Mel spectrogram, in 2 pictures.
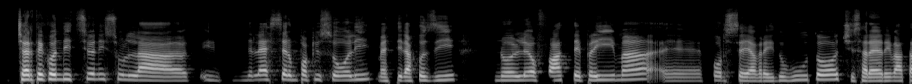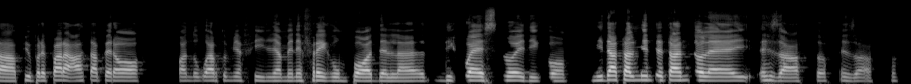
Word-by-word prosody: certe 225 +1 +6
condizioni 235 +1 +1
sulla 190 -6 0
in 195 -3 -17 0.2
nell'essere 220 +2 -1
un 205 - -11
po' 215 -1 -3
più 220 0 -10
soli, 210 +4 -4
mettila 175 +1 -1
così, 195 +3 -5 0.4
non 190 0 -2
le 195 0 -2
ho - - +3
fatte 195 0 0
prima, 215 +4 -1
ehm, 165 0 -12
forse 185 -2 -4
avrei 165 0 -2
dovuto, 210 +5 -2
ci 175 -7 -11
sarei 165 0 +2
arrivata 170 -1 +1
più 190 - -5
preparata, 185 0 +2
però 175 -2 +1 0.4
quando 175 0 -7
guardo 180 0 -2
mia 180 -1 -7
figlia 175 -1 -5
me 170 0 -5
ne 175 0 -3
frego 170 -1 0
un 165 -1 -8
po' 165 -1 +4
del 165 0 -1
di 180 0 -8
questo 185 0 +3
e 180 -2 +2
dico 165 -1 -5 0.2
mi 190 - -2
dà 205 0 +8
talmente 200 -1 +4
tanto 195 0 +5
lei 180 -1 +2
esatto, 170 -2 -2
esatto. 170 0 -11
185 Hz, 155 wpm, -23 LUFS, 170-200 Hz, 0.4 s, dà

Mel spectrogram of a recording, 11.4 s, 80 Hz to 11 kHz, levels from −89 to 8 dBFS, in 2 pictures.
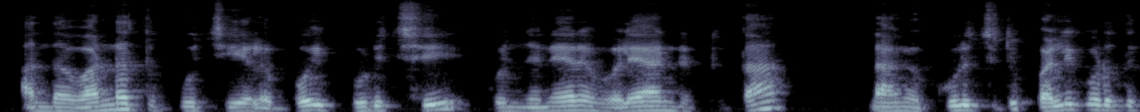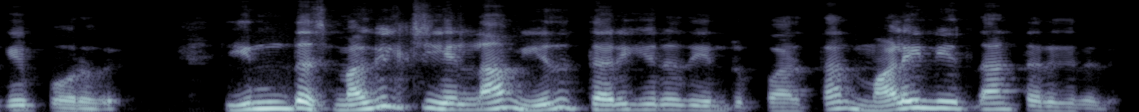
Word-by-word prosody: அந்த 115 +2 -7
வண்ணத்து 150 +8 -1
பூச்சிகள 120 -2 -6 0.2
போய் 150 - +2
புடிச்சு, 130 +4 -4 0.3
கொஞ்சம் 115 -1 -8
நேரம் 135 -2 -2
விளையாண்டுட்டு 130 -3 -3 0.2
தான் - - -2 0.5
நாங்க 120 -1 -4 0.2
குளிச்சுட்டு, 145 +4 -3
பள்ளிக்கூடத்துக்கே 145 -3 -1
போறது. 100 -4 -2 0.7
இந்த 190 +2 +8
ஸ் - - -21
மகிழ்ச்சியெல்லாம் 200 -3 +3
எது 215 +7 0 0.2
தருகிறது 155 -1 0
என்று 125 - -14
பார்த்தால், 170 +11 -3
மழைநீர் 200 +2 +5
தான் 175 0 -1
தருகிறது. 115 -7 -7
140 Hz, 120 wpm, -22 LUFS, 120-175 Hz, 0.7 s, இந்த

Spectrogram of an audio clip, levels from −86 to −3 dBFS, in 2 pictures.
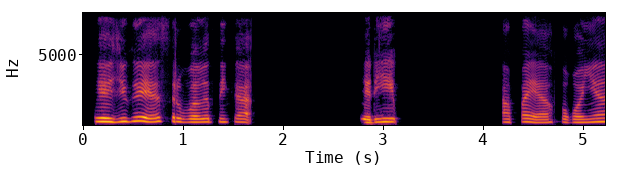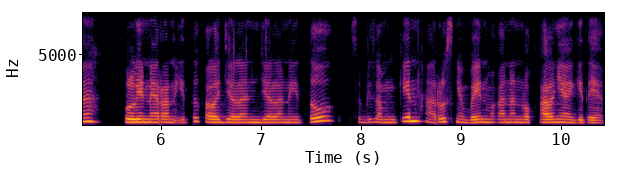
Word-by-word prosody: Iya 255 - +10
juga 260 +2 +2
ya, 240 - +2
seru 265 -3 -1
banget 220 +1 +1
nih 230 - -4
Kak. 220 -2 -3 1.1
Jadi 225 +4 +2 1.1
apa 220 +2 -6
ya, 200 -3 -1
pokoknya, 225 +5 -1 0.2
kulineran 215 -1 +4
itu 205 +7 -8
kalau 210 -2 +3
jalan-jalan 205 0 -2
itu, 270 - +2 0.2
sebisa 210 0 -11
mungkin 240 +9 +3
harus 235 +4 -3
nyobain 205 -2 -2
makanan 210 0 -5
lokalnya 205 0 -1
gitu 185 -2 -5
210 Hz, 130 wpm, -23 LUFS, 205-235 Hz, 1.1 s, Iya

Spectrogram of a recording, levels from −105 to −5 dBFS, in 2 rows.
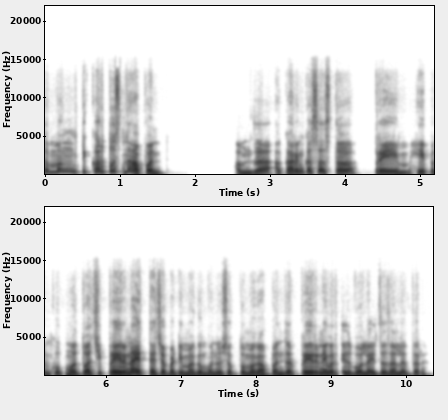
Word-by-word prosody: तर 305 - +1
मग 335 +1 0
ते 365 - -1
करतोच 335 +1 +2
ना 340 - +3
आपण. 205 -9 +1 1.0
समजा 195 +4 -1
अ, - - -7
कारण 230 +4 +1
कसं 265 +2 +2
असतं, 225 -2 0 0.3
प्रेम 210 -3 +1
हे 210 -1 +1
पण 215 -1 -4
खूप 235 -3 -4
महत्त्वाची 195 +5 +1
प्रेरणा 200 +1 +6
आहेत 220 -4 +7
त्याच्या 190 -1 0
पाठीमागं 175 -1 -2
म्हणू 175 0 -4
शकतो 180 0 -5
मग 175 -1 -2
आपण. 165 +1 -4
जर 185 +1 +1
प्रेरणेवरतीच 190 -1 +2
बोलायचं 170 0 -1
झालं 170 -1 -2
तर. 175 +1 -6
195 Hz, 170 wpm, -23 LUFS, 175-225 Hz, 1.0 s, आहेत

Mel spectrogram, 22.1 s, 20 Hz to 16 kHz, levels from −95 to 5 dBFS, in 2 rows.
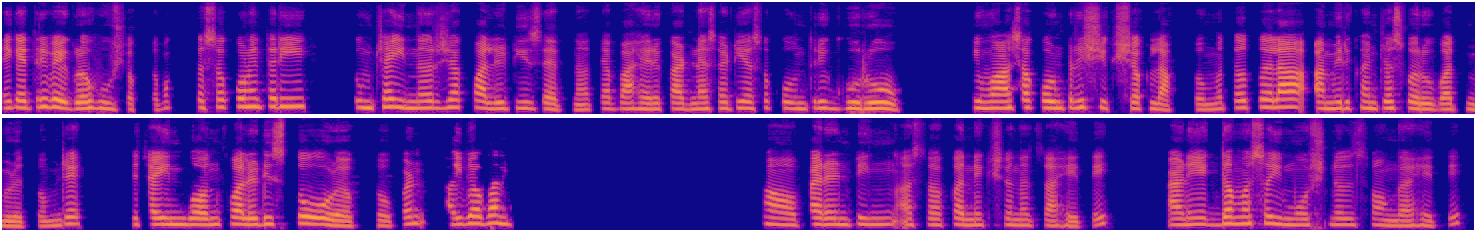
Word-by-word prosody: हे 220 - -1
काहीतरी 235 +2 +3
वेगळं 215 -6 +5
होऊ 205 -2 -1
शकतं. 175 -2 -11
मग 215 - -11 0.2
तसं 240 +2 -1
कोणीतरी 265 +1 +2 0.4
तुमच्या 235 +2 +2
इनर 225 -2 +2
ज्या 245 +3 0
क्वालिटीज 205 -2 0
आहेत 180 -3 -1
ना, 165 0 -4
त्या 195 - -4
बाहेर 190 -1 +1
काढण्यासाठी 195 +3 -1
असं 210 +1 -3
कोणतरी 205 +1 -2
गुरू 200 -1 +5 0.6
किंवा 215 0 +4
असा 235 +2 +2
कोणतरी 225 +2 +2
शिक्षक 205 -3 -3
लागतो. 170 -1 -3
मग 175 +3 -5
तो 230 - +2
त्याला 250 +1 +5
आमिर 205 0 +2
खानच्या 215 0 +1
स्वरूपात 180 -4 0
मिळतो, 155 -2 -3
म्हणजे 175 +8 -1
त्याच्या 210 -1 -4
इनबॉर्न 205 -1 +3
क्वालिटीज 215 -1 +3
तो 240 - +5 0.2
ओळखतो. 165 -2 -1
पण 230 +2 -2 0.2
आई-बाबा 235 +3 +4 2.0
हो, 200 -4 +1
पॅरेंटिंग 205 0 0
असं 195 0 -5
कनेक्शनच 185 -2 -4
आहे 165 -2 -3
ते 205 - -4 0.5
आणि 195 +1 +1
एकदम 225 +3 +2
असं 235 +1 +1
इमोशनल 195 -2 -2
सॉन्ग 185 -3 -6
आहे 170 0 -4
ते. 170 +9 -11
205 Hz, 145 wpm, -22 LUFS, 190-225 Hz, 2.0 s, वेगळं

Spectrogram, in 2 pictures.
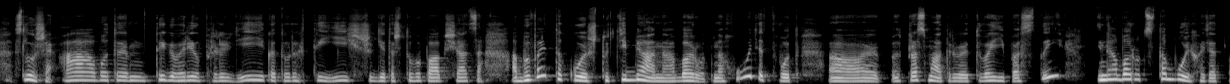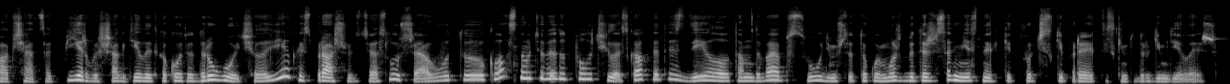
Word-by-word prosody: Слушай, 215 -5 +2
а 190 +1 +3
вот, 190 0 -3
эм, 180 -1 0
ты 180 +4 -1
говорил 180 -1 +2
про 170 -2 -9
людей, 165 +6 0
которых 170 -1 -4
ты 185 - -7
ищешь 175 +5 -4
где-то, 165 -1 -2
чтобы 170 +1 -3
пообщаться. 160 0 0 0.3
А 160 - +3
бывает 360 - +4
такое, 205 - +5
что 170 +2 -3
тебя, 200 -2 +5
наоборот, 150 -1 +2
находят, 200 - 0
вот, 155 -2 +1 0.3
а, 150 -1 +2
п 145 +2 -6
просматривая 165 -4 +1
твои 170 +3 0
посты, 165 - 0 0.4
и, 210 - +7
наоборот, 230 +1 +5
с 230 - +1
тобой 230 -7 +3
хотят 145 -1 -4
пообщаться? 135 -1 -5
Первый 195 -8 +1
шаг 150 +1 -3
делает 155 -2 -1
какой-то 155 0 -2
другой 180 -2 +2
человек, 205 - 0
и 195 - -1
спрашивает 160 -5 0
у - - -26
тя: - - -3
"Слушай, 225 +4 -2
а - - 0
вот, 195 +5 -4
э, 215 0 +3
классно 310 +2 0
у - - +3
тебя 270 -2 0
тут 255 -2 -2
получилось. 250 -1 -1
Как 220 +1 0
ты 235 - 0
это 230 +1 -4
сделал 175 -2 +1
там, 165 0 -2
давай 160 +6 +1
обсудим?"- 180 -4 -2
что-то 155 +1 -8
такое? 160 -1 -2
Может 170 +2 -1
быть, 170 -1 -2
даже 170 -1 0
совместные 170 -4 0
какие-то 155 +1 -11
творческие 155 +1 -4
проекты 145 -2 -4
с - - -11
кем-то 135 -1 -9
другим 140 -1 -5
делаешь? 130 - -2
170 Hz, 175 wpm, -22 LUFS, 155-200 Hz, 0.4 s, и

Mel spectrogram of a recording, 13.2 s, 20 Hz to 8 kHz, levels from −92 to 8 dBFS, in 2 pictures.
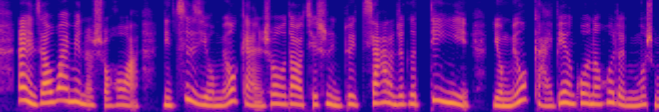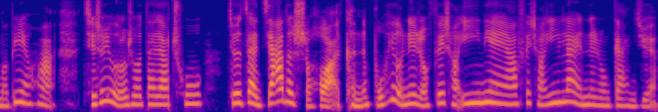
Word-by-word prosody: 那 345 -1 +6
你 275 - +6
在 265 +4 +4
外 330 +3 +2
面 300 -2 +3
的 225 -3 -1
时 195 -2 -4
候 195 +3 -5
啊， 200 - -2 0.2
你 210 - 0
自 295 - 0
己 - - -2
有 200 -2 0
没 190 +1 -2
有 300 - +2
感 235 -9 -3
受 240 +3 -1
到， 230 -2 0
其 220 +2 -4
实 235 0 -1
你 190 - -2
对 230 +2 -3
家 260 +6 0
的 255 - 0
这 230 +1 -2
个 240 0 -1
定 310 -6 +2
义， 225 -4 -1 0.2
有 195 -2 0
没 180 +2 +2
有 315 +7 +2
改 180 - -6
变 265 +6 +1
过 255 +1 0
呢， 235 -1 +1
或 280 +4 -2
者 235 - -3
有 200 - -3
没 190 0 -2
有 220 - -3
什 220 - -1
么 185 -1 -3
变 275 +4 -1
化？ 230 -2 -4 0.3
其 230 - 0
实 290 +6 0
有 275 -5 +2
的 195 - -1
时 225 - -3
候 225 - -1
大 225 0 -3
家 220 -1 +2
出 245 +4 -4 0.2
就 260 - +2
是 - - +5
在 260 -4 +5
家 260 +9 +7
的 280 -3 +2
时 220 -7 -1
候 180 0 +1
啊， - - +6
可 215 - -1
能 190 +2 0
不 205 - -3
会 - - -10
有 275 -9 +2
那 240 +2 +2
种 185 0 -1
非 255 +6 0
常 220 -4 -4
依 260 +2 +3
恋 270 -1 +3
呀， 235 0 0
非 270 +3 -6
常 220 -3 -4
依 270 +2 +2
赖 285 -3 0
那 215 0 -2
种 195 -1 -4
感 185 -2 -5
觉。 170 0 -9
235 Hz, 370 characters per minute, -22 LUFS, 205-265 Hz, 0.3 s, 家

